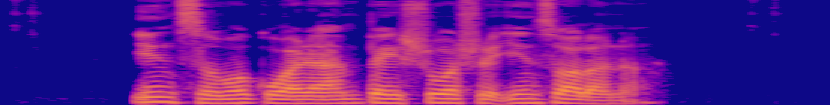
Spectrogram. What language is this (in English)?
Chinese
